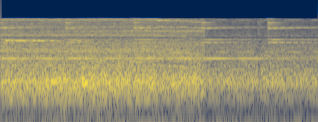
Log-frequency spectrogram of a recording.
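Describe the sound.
Freight train halting at a red signal: a steady, loud rumble of rail wagons with high, thin wheel squeal ringing throughout.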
